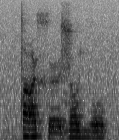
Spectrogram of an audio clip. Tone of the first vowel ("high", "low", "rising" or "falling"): high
